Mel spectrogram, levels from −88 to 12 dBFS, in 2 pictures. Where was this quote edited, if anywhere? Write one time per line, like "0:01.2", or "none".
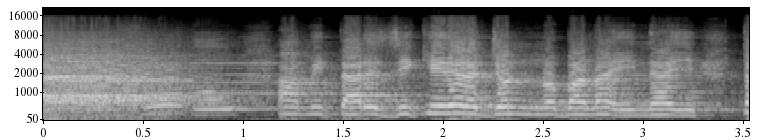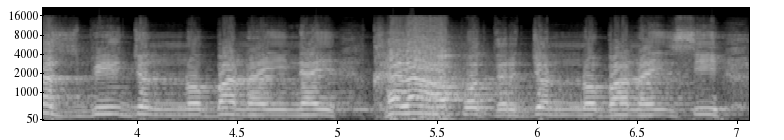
0:01.0

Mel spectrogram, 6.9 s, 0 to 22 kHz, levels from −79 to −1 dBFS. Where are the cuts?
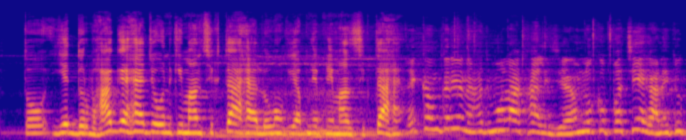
none

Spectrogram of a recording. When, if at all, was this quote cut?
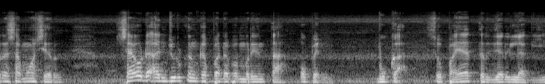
0:04.2

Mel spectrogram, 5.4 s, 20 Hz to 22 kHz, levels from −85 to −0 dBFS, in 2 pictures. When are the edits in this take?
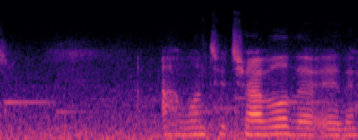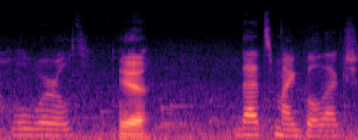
none

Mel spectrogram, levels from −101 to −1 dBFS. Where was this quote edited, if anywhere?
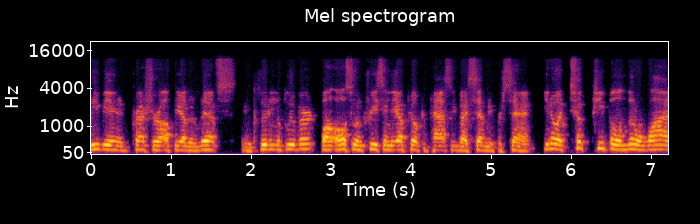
0:02.8

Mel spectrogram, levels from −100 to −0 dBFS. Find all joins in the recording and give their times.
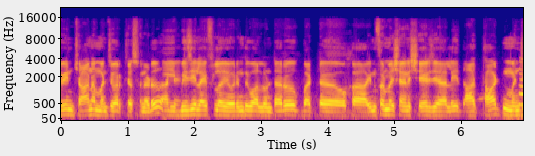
0:01.7
0:06.0

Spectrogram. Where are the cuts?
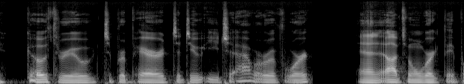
0:03.2

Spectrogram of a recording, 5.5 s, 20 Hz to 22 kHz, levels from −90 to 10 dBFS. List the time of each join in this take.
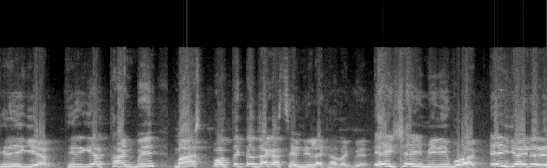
0:01.7
0:03.7

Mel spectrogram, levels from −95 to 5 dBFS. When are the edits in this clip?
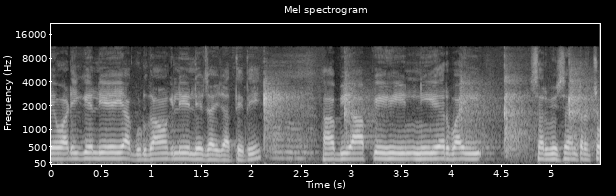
none

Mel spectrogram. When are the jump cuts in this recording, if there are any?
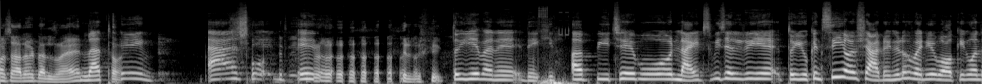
0:05.4

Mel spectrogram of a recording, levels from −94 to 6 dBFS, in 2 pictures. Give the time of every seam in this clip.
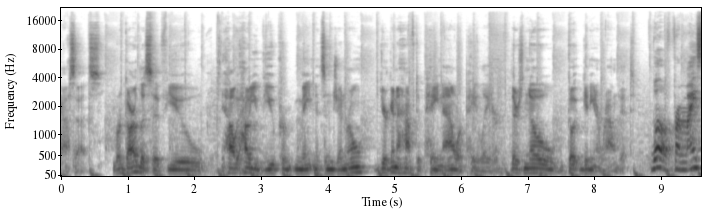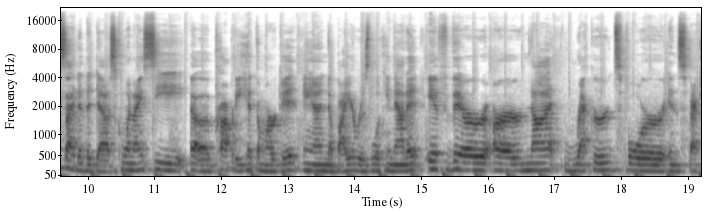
0:00.8
0:06.6
0:08.7
0:15.0

